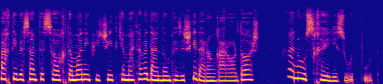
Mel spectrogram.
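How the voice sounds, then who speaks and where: A woman narrating an audiobook in a calm, measured reading voice. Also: a little high, dry recording, studio quality. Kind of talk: audiobook storytelling.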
